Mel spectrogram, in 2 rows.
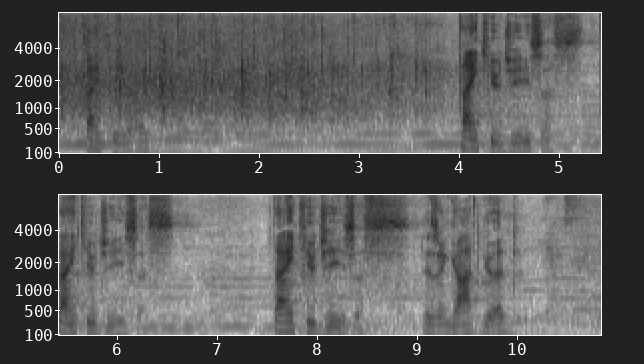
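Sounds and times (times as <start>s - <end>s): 
audience clapping: 0.0s - 4.5s
speech: 0.2s - 1.2s, 4.0s - 6.6s, 7.6s - 10.1s.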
